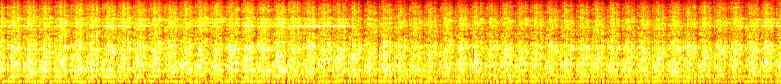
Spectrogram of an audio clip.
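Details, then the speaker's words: G-body El Camino after carb conversion with no computer, running on open unmuffled headers for about five minutes: loud, raspy, steady idle with even pulsing, no misfire or knock; running normally. "what I'm doing is I'm letting it run it for running for about five minutes i'ma let it run a little longer"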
